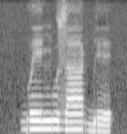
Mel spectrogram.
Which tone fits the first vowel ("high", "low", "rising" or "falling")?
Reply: high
